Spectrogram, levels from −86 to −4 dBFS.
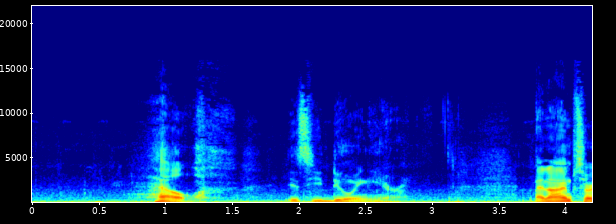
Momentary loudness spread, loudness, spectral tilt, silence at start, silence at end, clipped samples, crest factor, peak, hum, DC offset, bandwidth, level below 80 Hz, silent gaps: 24 LU; -26 LUFS; -6.5 dB/octave; 0 s; 0 s; under 0.1%; 20 dB; -6 dBFS; none; under 0.1%; 12.5 kHz; -38 dBFS; none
